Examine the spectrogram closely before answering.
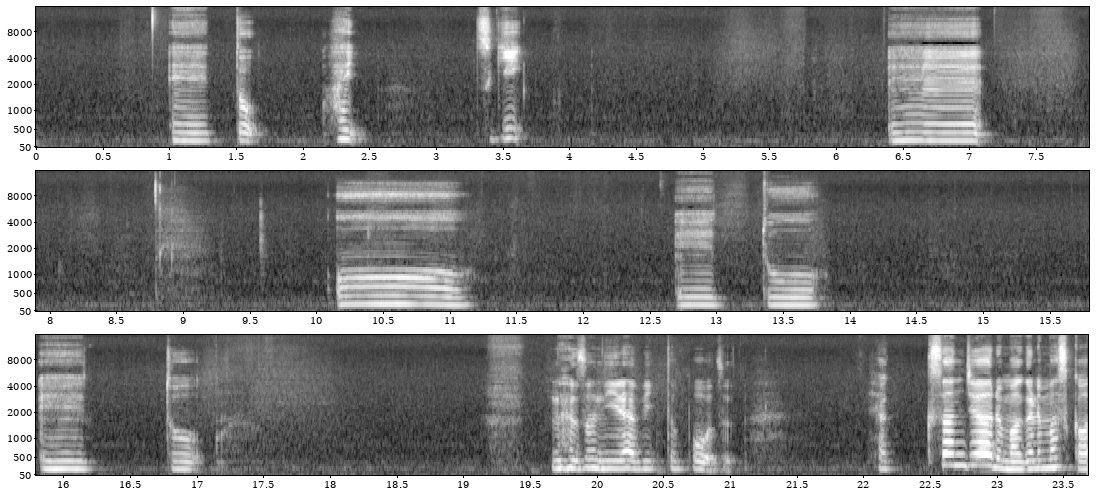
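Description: A young woman talks close to a microphone with animation, in short bursts.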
